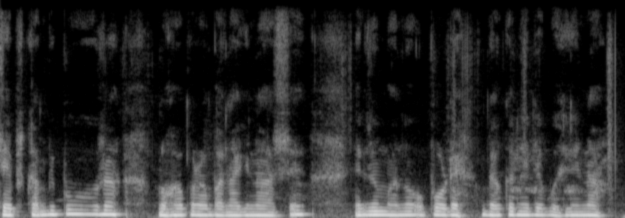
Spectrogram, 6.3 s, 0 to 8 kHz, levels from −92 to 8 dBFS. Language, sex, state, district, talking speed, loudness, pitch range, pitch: Nagamese, male, Nagaland, Kohima, 155 wpm, -14 LUFS, 120-130 Hz, 125 Hz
